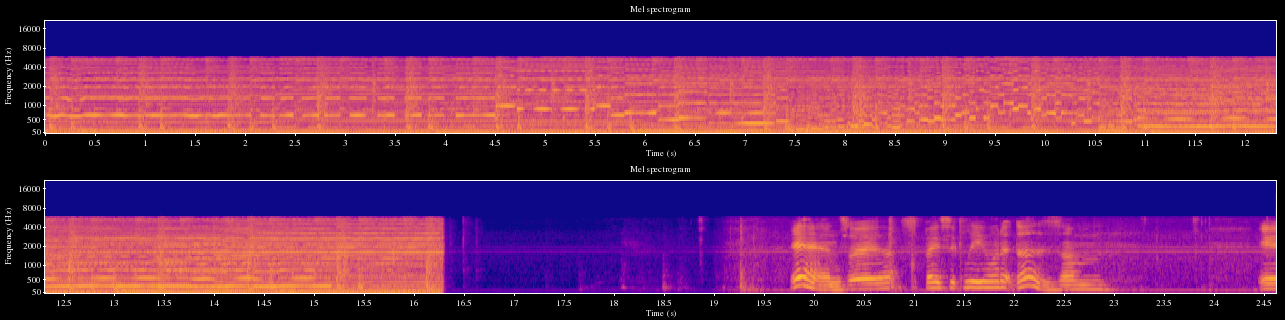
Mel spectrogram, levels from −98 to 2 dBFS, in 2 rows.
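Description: No technical faults can be heard anywhere in this recording. Nothing at any point in the audio calls for a timestamp or a cause.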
